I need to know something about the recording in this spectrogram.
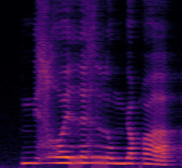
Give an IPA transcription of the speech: mʲ ø z ʁʷ e r ɛ z r o m y qʷ a

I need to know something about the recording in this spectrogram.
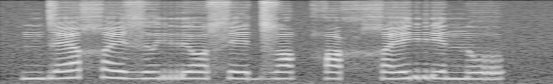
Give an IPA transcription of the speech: n d ɛ χ e z ɯ rʲ ɔ s e d͡z ɔ qʰ ɔ x χ e rʲ ɛ n o

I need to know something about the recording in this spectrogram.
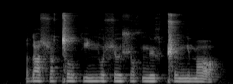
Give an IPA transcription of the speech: ɗ ɑ ɬ ɔ ǀ o k i ɲ o ɬ ɵ ʃ ɔ x ŋ ø x ǁ ɵ ŋ e m ɑ

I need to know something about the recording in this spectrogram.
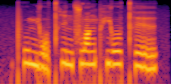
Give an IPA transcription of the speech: pʰ u˦ m j o̰˨˩ ʊ̯ t̪ʰ i˥˨ n s w ɑ˦ ŋ pʰ j o˦ ʊ̯ t̪ʰ ḛ˨˩ ɪ̯

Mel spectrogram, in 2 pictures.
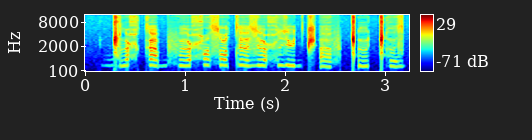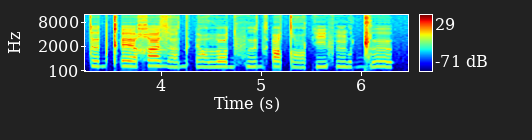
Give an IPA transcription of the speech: ɡ͡ǁ ɯ˨˩ ħ k a˧˩˧ b f ɵ˩˥ ħ i̤˥˨ sˤ ɵ˦ t ə˧˩˧ z ɵ˧˩˧ ħ z y˧˩˧ d t͡ʃʼ a̤˧˩˧ f ǁ ɯ˩˥ ǁʰ ə̤˧˩˧ z t ə˩˧ d kʼ ɛ˧˩˧ χ a˦ z a̤˩˥ d ʔ ɛ̤˨˩ ðˤ y˨˩ d f ɯ˩˥ d ʔ ə˩˥ tˤ a̤˨˩ k i˦ f ŋʷ ə̤˦ ɡ͡ǁ ɵ˥˨

